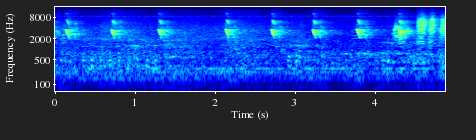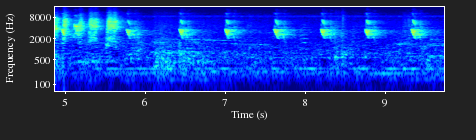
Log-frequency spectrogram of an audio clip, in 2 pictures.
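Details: Indian palm squirrel chirping loudly and without pause: spaced shrill chirps with a quick burst of faster, higher rapid notes in the middle before the steady chirp rhythm resumes.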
